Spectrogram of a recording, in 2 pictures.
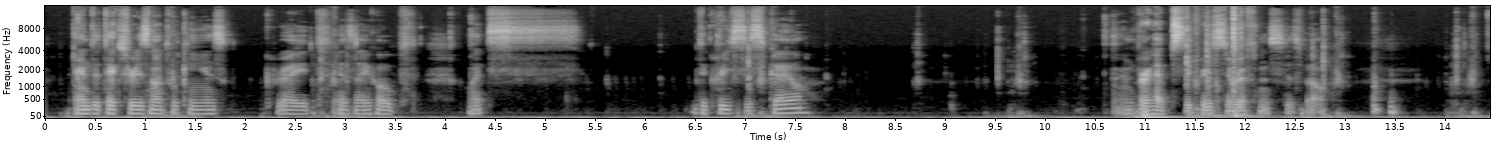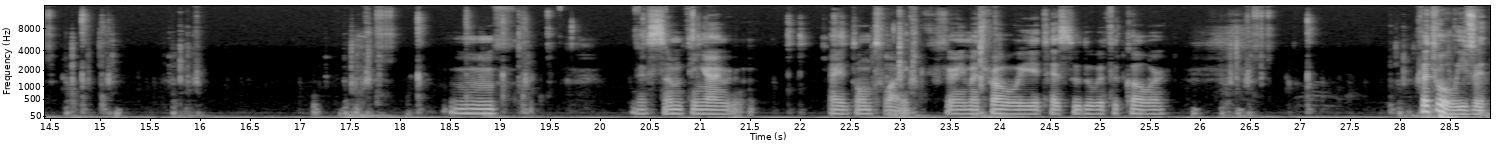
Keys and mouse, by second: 1.1 shift+z, 2.8 shift+z, 7.0 shift+z, 9.7 shift+z, 12.8 shift+z, 14.2 shift+z, 15.8 shift+z, 17.5 shift+z, 20.4 click, 21.1-23.8 middle drag, 23.8 shift+z, 27.1 shift+z, 28.0 shift+z, 28.8 shift+z.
